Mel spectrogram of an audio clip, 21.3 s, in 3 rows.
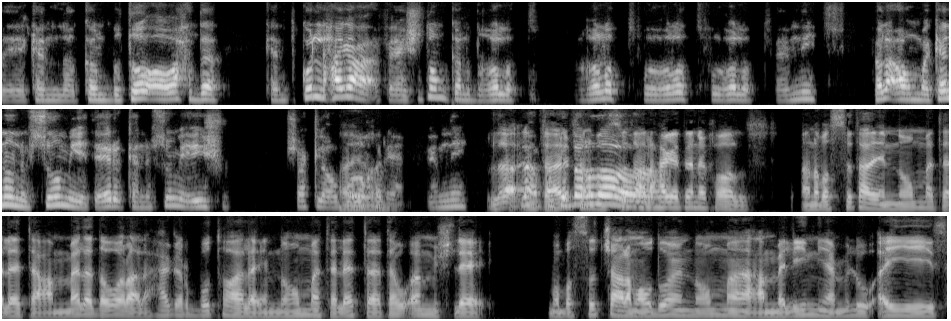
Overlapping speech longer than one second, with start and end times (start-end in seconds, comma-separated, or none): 11.0-12.2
